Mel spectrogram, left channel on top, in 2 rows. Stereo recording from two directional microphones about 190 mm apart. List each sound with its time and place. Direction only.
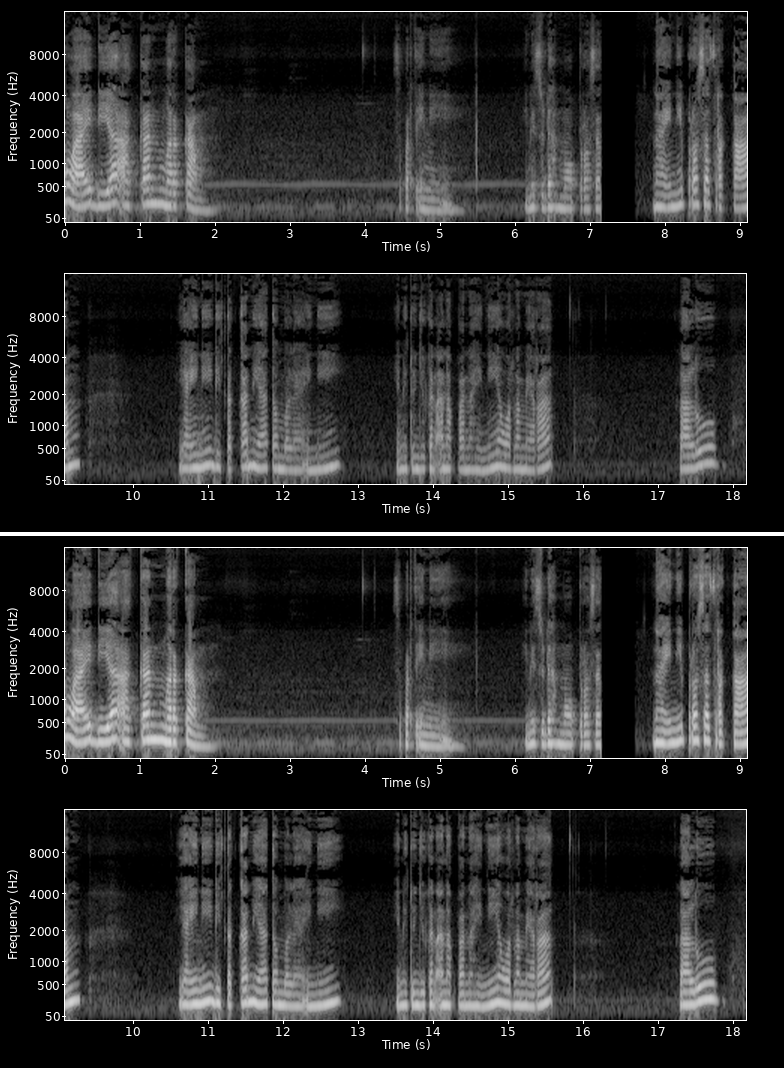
0.0 s a woman's voice: 10° right (ahead or behind)
3.9 s music: 15° right (ahead or behind)
6.1 s a woman's voice: 20° right (ahead or behind)
9.4 s a sound: 15° right (ahead or behind)
10.6 s speech: 15° right (ahead or behind)
17.3 s speech: 15° right (ahead or behind)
